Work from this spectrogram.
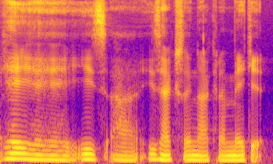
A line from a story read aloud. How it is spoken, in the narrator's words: another drill instructor would come up to him and whisper in his ear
